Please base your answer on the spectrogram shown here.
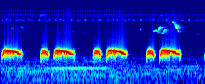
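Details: Spotted dove in Kon Tum, Vietnam, a trapping decoy with a good voice, cooing Thổ style: mellow short-then-long hooting pairs about one per second, faint high chirps in the background.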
